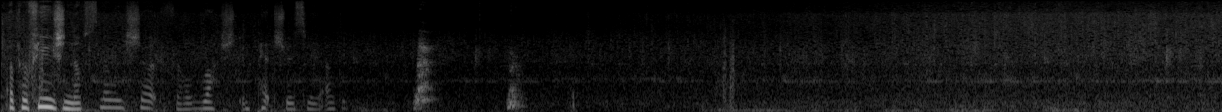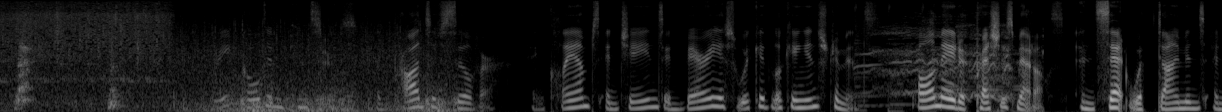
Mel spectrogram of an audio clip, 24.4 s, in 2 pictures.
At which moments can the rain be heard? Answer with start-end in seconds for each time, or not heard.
0.0-17.1.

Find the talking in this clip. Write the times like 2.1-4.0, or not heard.
0.1-3.5, 14.3-24.4.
